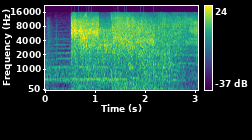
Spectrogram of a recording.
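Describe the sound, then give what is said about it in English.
An electrical overload zaps and explodes as a feedback pulse overloads a vessel's induction grids. A thin whine gives way to a loud, crackling roar that holds steady and then eases slightly at the end. “Okay, the number one guy gets kind of zapped here by an overload.”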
